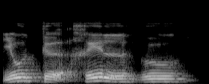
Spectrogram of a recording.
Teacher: dal sukun bacaan kolkolah, dibaca memantul, ya ditampakkan pantulannya.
